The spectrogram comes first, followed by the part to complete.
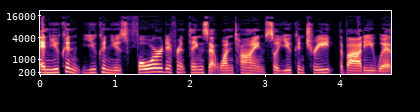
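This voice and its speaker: A woman speaks at a moderate pace with a bright, sharp tone, some vocal fry, and fairly even intonation. The recording is very clean and dry, close-miked with no echo and a silent background. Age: 60s. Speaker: energy healing practitioner. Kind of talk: interview.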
